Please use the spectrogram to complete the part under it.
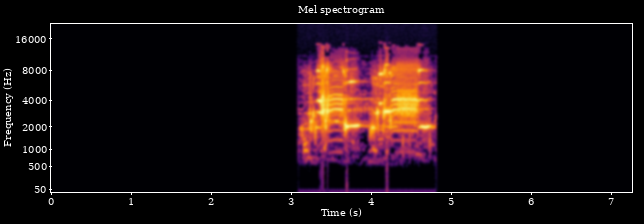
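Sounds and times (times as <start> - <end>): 
red-winged blackbird song: 3.1 - 4.8.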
